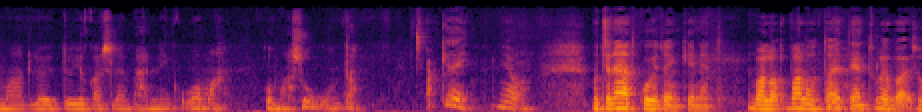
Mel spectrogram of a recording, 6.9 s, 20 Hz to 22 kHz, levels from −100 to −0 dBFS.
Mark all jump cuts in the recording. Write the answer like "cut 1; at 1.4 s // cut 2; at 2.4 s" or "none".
cut 1; at 5.6 s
